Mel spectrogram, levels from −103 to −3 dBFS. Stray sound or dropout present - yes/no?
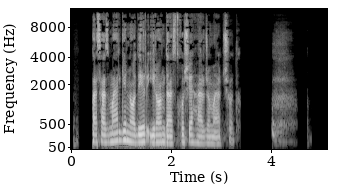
yes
